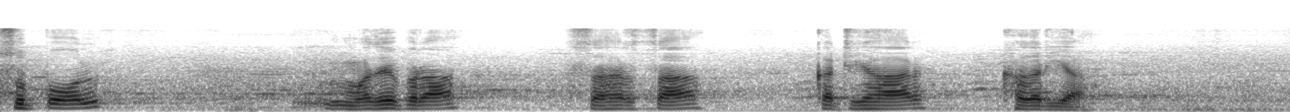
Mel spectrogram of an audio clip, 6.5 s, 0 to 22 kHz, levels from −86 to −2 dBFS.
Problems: background sounds at intervals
